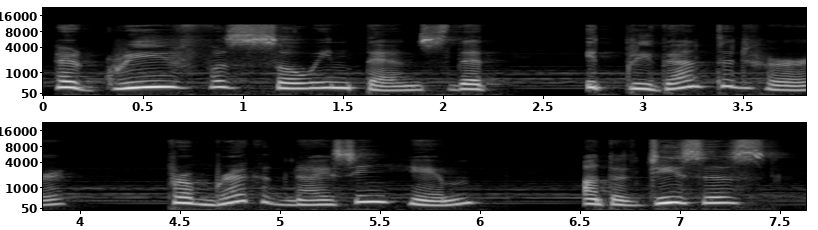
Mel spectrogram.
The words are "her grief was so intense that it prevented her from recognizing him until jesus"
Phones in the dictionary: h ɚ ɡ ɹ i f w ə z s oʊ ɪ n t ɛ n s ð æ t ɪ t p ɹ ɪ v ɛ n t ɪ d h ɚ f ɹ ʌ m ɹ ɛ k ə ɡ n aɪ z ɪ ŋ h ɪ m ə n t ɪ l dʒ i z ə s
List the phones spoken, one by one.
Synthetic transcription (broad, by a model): h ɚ ɡ ɹ i f w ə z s oʊ ɪ n t ɛ n s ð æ t ɪ t p ɹ ɪ v ɛ n t ɪ d h ɚ f ɹ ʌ m ɹ ɛ k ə ɡ n aɪ s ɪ ŋ h ɪ m ə n t ɪ l dʒ i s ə s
